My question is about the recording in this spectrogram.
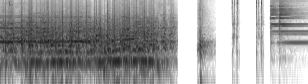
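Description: Loud, dense drumming with voices over it, cutting off abruptly about three and a half seconds in. Then an end-screen sound effect: a soft pop, two quick clicks and a bell-like ding that rings and fades.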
